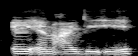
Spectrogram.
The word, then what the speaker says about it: amide: MS I said that there's another thing called am IDE and it's pronounced amide that's what's happening here so an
